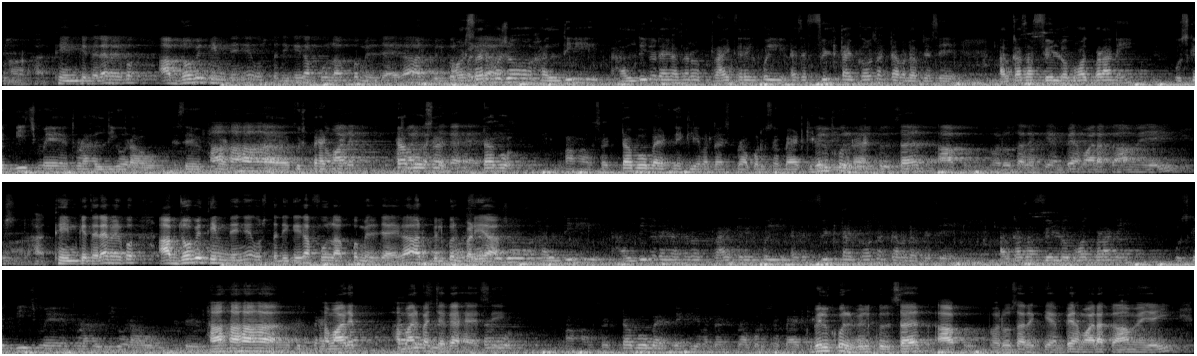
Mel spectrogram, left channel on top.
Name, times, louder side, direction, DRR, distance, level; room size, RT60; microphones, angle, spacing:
voice 1, 0.0-5.0 14.0-14.7 15.2-15.5 15.8-17.0 20.0-23.7, right 6 dB, 55° right, 13 dB, 0.4 m, -23 dB
sound 1, 2.2-22.1, equal, 10° left, 0.5 m, -27 dB
voice 2, 4.5-9.5 10.0-11.3 11.7-14.2 14.5-15.4 15.9-16.4 16.7-17.1 17.6-20.6 22.1-22.3, left 3 dB, 60° left, 10 dB, 0.5 m, -27 dB
10.0 x 8.8 x 3.5 m, 1.5 s
head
